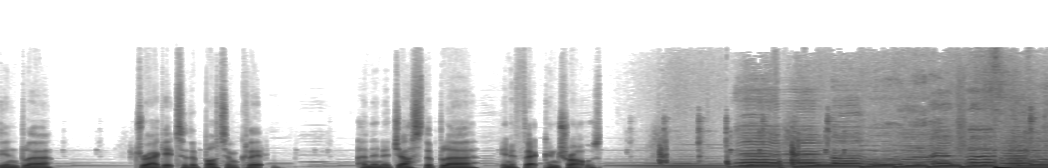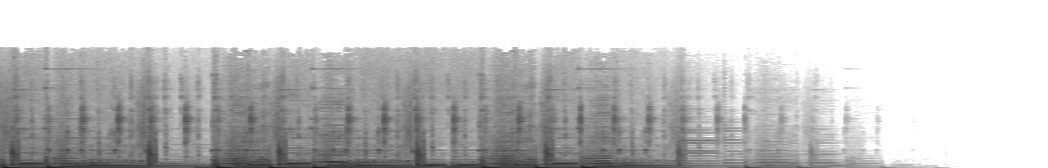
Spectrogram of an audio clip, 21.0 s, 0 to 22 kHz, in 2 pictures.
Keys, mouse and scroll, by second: 1.5 click, 7.4 click, 8.5 click.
